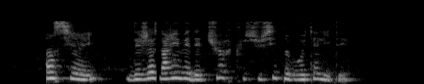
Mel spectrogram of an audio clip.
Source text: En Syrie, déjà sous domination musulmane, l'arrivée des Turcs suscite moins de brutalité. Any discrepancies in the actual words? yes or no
yes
